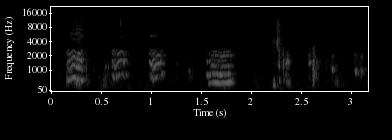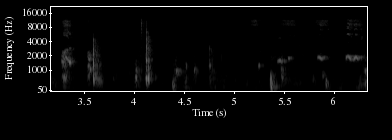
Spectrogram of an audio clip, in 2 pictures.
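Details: Newborn Cavalier King Charles Spaniel puppies belonging to Robin and Myra, indoors in the US on a chilly Monday morning before Halloween; steady overlapping whimpers, grunts and squeaky cries from several pups, varying in pitch throughout.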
